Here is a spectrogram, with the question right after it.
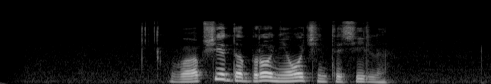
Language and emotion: Russian, neutral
